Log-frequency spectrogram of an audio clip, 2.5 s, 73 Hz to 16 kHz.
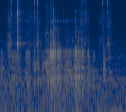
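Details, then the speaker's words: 2005–2009 Cadillac STS front exterior door handle with newly installed micro switches: a few light, crisp clicks as the handle is pulled in a quiet cabin; the micro switches work normally and the lever is in the correct position. "hear the micro switches clicking and the lever is in the correct position"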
